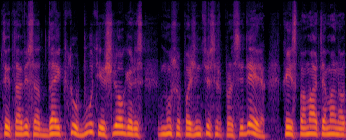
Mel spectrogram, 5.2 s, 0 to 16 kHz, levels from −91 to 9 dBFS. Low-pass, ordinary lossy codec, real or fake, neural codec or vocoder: 14.4 kHz; Opus, 32 kbps; real; none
